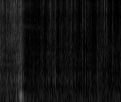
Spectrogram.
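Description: Clear plastic bag around a basketball jersey crinkling as it is handled, loudest in the first half second, then lighter crinkles and ticks.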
